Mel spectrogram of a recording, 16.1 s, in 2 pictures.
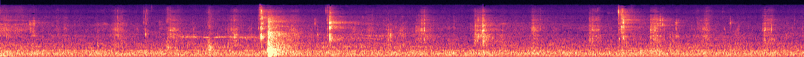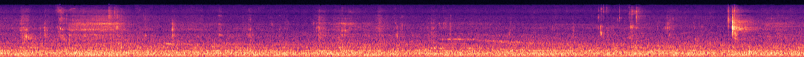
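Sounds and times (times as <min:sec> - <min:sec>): chewing soft wrap: 0:00.1 - 0:10.6, 0:11.2 - 0:12.6.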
